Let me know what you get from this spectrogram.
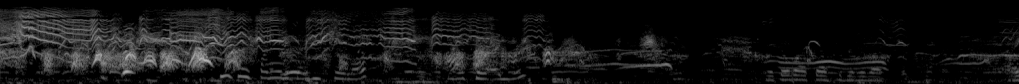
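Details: Several gelada baboons calling at Chenec campsite, Simien Mountains. A burst of loud, overlapping, wobbling high cries opens the recording, then thins into scattered softer tonal calls and warbles.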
